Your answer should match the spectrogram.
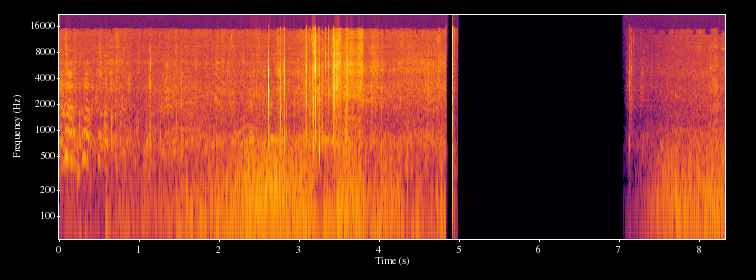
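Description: Wind rumbling on the camera microphone with lake water sloshing against a stone wall, growing louder about two seconds in, with a few sharp clicks around three seconds. The sound cuts out to dead silence for about two seconds past the middle, then the wind rumble returns.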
